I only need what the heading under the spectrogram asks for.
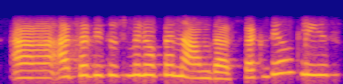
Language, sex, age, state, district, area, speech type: Punjabi, female, 30-45, Punjab, Fatehgarh Sahib, urban, conversation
